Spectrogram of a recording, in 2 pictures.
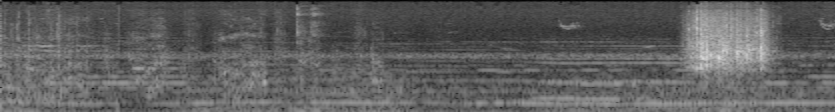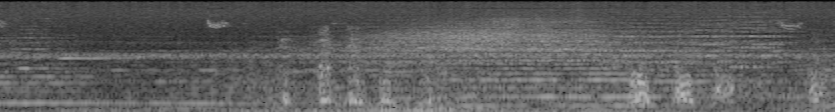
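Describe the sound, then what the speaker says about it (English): A dog in the video game Ghost Dogs of Moon Lake barks and yips in short bursts over a low ambient game soundtrack, with a brief burst of noise midway; faint, moderately distant. "That is a badly animated dog."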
